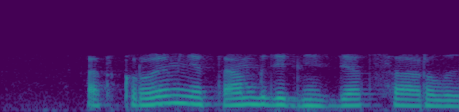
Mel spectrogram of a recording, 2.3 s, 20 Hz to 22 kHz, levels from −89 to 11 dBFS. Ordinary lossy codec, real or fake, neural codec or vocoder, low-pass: MP3, 32 kbps; real; none; 3.6 kHz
